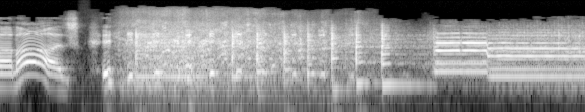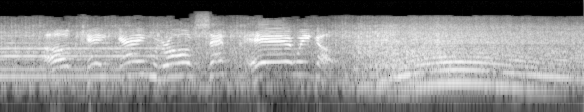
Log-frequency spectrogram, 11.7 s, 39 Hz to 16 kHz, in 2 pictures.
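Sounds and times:
speech: 0.0s - 3.1s
laughter: 0.9s - 3.8s
car motor revving: 5.4s - 11.6s.

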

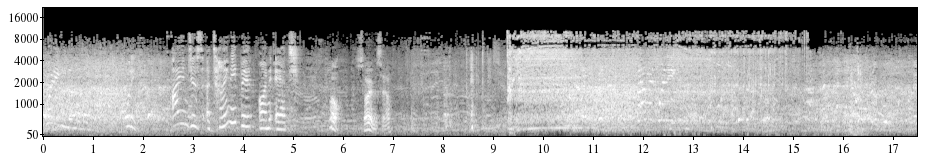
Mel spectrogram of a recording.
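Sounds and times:
laughter: 0.0s - 2.6s, 9.8s - 17.4s
speech: 3.2s - 7.4s
electric blender running: 9.3s - 15.3s.

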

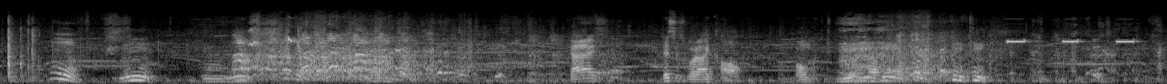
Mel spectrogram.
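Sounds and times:
murmuring voices: 0.4s - 11.6s
speech: 0.5s - 11.2s
people chuckling: 2.3s - 6.3s, 8.3s - 11.6s
fire alarm beeps: 10.0s - 11.6s.

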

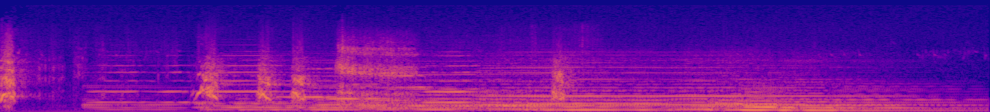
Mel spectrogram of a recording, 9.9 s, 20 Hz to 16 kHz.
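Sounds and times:
female dog barking in short sharp bursts: 0.0s - 0.4s, 2.0s - 3.2s, 5.5s - 5.8s
steady sustained musical drone: 0.8s - 9.9s.

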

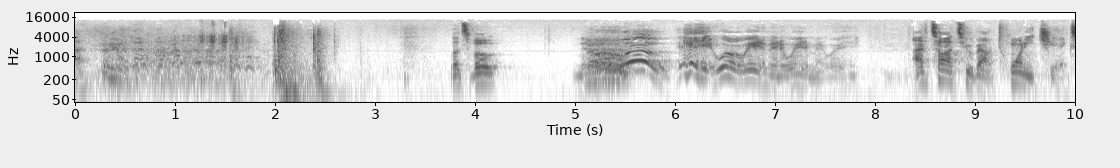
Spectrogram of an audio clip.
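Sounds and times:
laughter: 0.0s - 2.0s
goat bleating: 1.2s - 1.8s
speech: 3.8s - 4.3s, 5.0s - 9.9s.

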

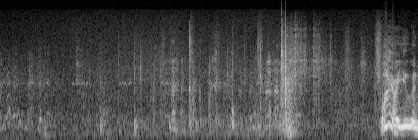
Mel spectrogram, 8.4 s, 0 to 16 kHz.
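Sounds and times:
laughter: 0.0s - 1.3s, 3.1s - 6.4s
speech: 3.4s - 3.9s, 7.6s - 8.3s
door closing with a sharper clunk: 3.8s - 6.2s.

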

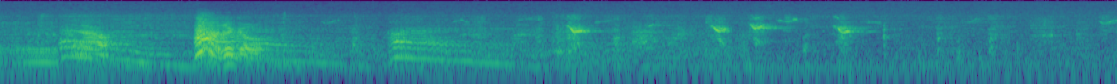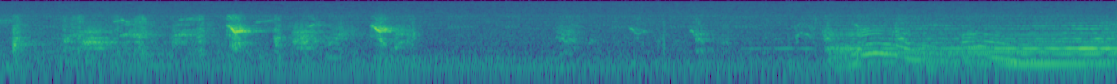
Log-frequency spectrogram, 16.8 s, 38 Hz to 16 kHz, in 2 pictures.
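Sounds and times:
dog whining: 0.0s - 11.6s, 12.6s - 16.6s
speech: 1.7s - 2.2s.

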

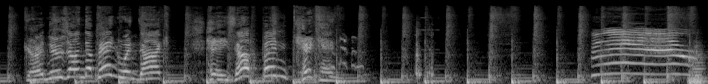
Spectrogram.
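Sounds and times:
speech: 0.3s - 3.6s
cat meowing: 5.9s - 7.0s.

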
